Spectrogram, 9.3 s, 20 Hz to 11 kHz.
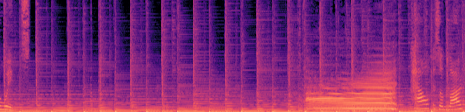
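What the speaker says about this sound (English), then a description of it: "Cow is a large animal with 4 legs and a long tail." A cow moos over a bright children's music track on a farm, the long lowing calls rising out of the song near the middle and again briefly toward the end.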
